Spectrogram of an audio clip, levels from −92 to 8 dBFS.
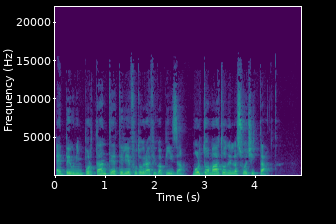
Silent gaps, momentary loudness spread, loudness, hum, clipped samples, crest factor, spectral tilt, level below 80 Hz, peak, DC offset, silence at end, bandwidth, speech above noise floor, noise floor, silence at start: none; 7 LU; -27 LUFS; none; under 0.1%; 18 dB; -5.5 dB/octave; -68 dBFS; -10 dBFS; under 0.1%; 0.65 s; 15.5 kHz; 41 dB; -67 dBFS; 0.05 s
